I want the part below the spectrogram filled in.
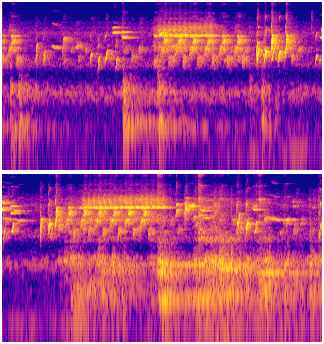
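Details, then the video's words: Excited European goldfinch delivering a fast, continuous tinkling song of liquid twitters, buzzy trills and sharp chirps in long unbroken runs, with a faint low hum in the background. "حسون هائج"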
